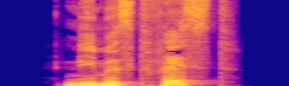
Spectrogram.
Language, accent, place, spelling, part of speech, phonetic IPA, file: German, Germany, Berlin, nehmest fest, verb, [ˌneːməst ˈfɛst], De-nehmest fest.ogg
- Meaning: second-person singular subjunctive I of festnehmen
